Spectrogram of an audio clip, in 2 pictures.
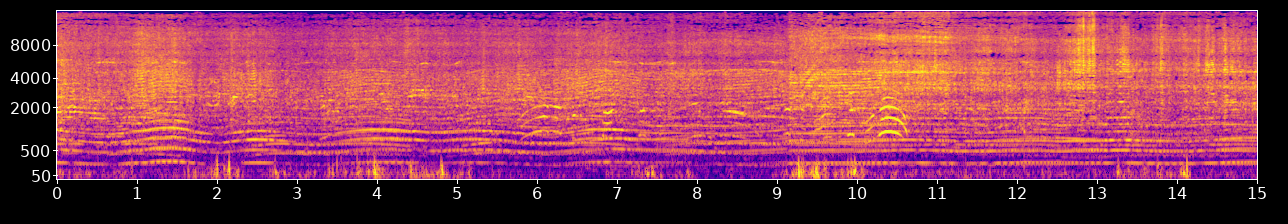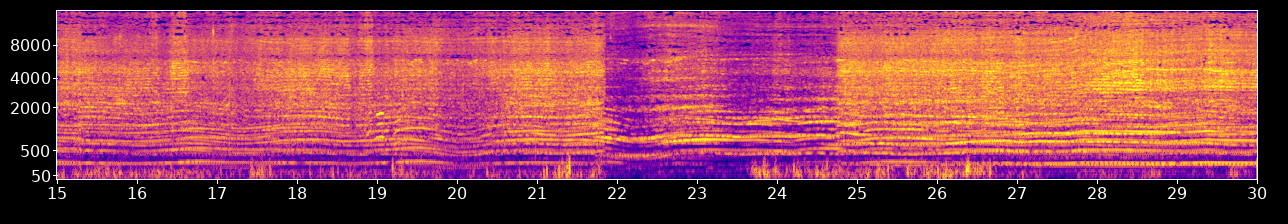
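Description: Quadcopter drone flying overhead with a water bottle slung beneath it, its propellers giving a steady multi-tone buzz whose pitch wavers up and down as the motors adjust. Wind rumbles on the microphone.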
